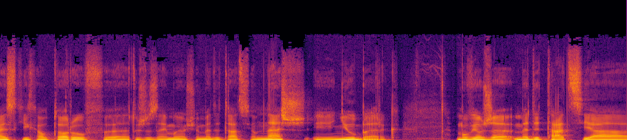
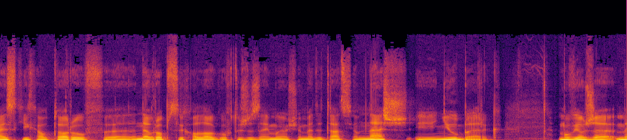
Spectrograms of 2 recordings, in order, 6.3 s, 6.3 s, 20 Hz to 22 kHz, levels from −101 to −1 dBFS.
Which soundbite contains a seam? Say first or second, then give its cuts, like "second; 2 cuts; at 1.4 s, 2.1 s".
first; 1 cut; at 1.3 s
